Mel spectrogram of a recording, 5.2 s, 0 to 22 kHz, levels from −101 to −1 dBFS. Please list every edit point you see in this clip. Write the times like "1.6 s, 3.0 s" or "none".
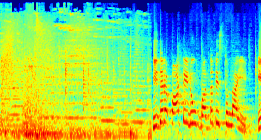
none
